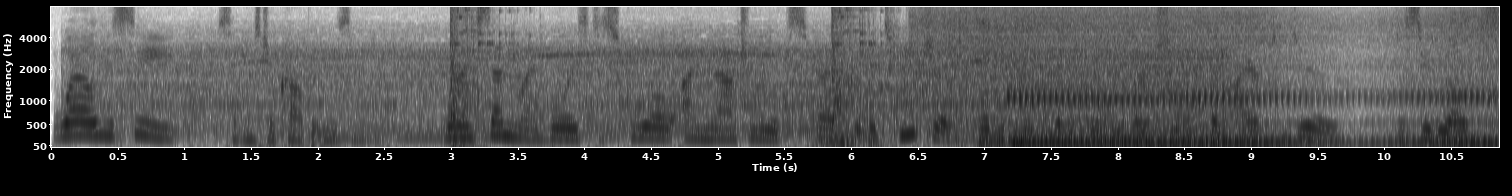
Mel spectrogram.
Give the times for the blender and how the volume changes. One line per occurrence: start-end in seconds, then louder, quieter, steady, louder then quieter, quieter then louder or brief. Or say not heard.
0.1-8.9 louder.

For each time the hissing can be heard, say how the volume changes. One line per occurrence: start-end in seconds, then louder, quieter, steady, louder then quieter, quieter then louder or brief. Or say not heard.
5.7-10.8 louder then quieter.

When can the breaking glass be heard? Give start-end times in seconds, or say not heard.
3.0-3.7, 5.8-6.4.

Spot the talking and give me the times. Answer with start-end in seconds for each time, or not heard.
0.0-10.8.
